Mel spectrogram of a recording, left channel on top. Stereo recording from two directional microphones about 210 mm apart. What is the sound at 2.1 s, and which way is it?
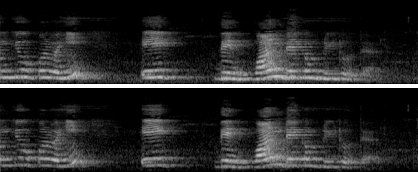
Speech, 50° right (ahead or behind).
